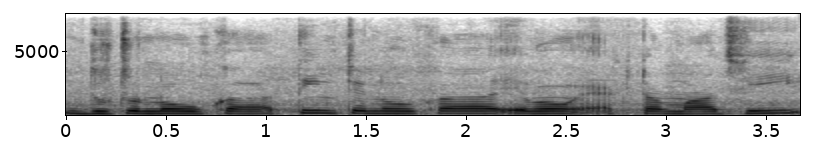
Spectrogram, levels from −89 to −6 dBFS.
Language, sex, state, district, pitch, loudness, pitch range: Bengali, male, West Bengal, North 24 Parganas, 180 Hz, -14 LUFS, 175-190 Hz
